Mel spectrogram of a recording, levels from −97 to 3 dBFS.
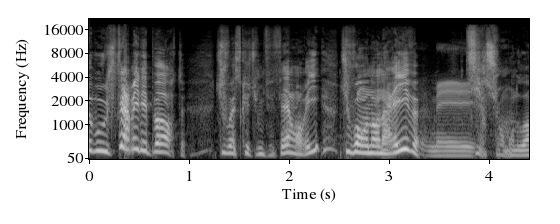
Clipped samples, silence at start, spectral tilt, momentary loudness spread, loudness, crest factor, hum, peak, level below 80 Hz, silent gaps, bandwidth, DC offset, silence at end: under 0.1%; 0 s; -3.5 dB/octave; 12 LU; -24 LUFS; 20 dB; none; -6 dBFS; -72 dBFS; none; 19 kHz; under 0.1%; 0 s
